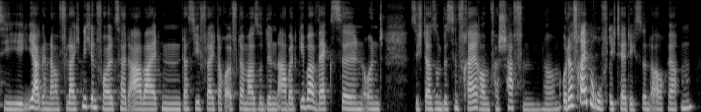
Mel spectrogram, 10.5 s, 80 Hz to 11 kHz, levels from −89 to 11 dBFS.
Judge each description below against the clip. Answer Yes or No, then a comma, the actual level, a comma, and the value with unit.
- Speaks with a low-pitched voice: No, medium, 175 Hz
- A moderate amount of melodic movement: No, narrow, 1.6 semitones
